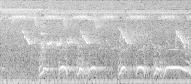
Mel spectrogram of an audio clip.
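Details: Barred owl calling in the background outdoors, described as sounding mature: rapid clusters of short, rounded hoots, three to a group, ending in a longer held hoot. Faint higher descending notes, a low hum and a thin high whine are also present.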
